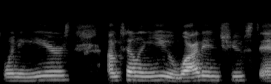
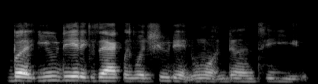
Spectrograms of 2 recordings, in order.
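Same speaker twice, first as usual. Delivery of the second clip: ordinary talk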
